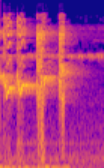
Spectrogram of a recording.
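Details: Close male orange-headed thrush, kept as a lure for non-singing birds, delivers four hard, ringing notes with whistled slides in under a second, then a thin steady high tone continues alone.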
